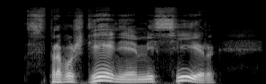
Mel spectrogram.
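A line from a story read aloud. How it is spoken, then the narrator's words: Purring, cat. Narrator (Russian): промурлыкал кот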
